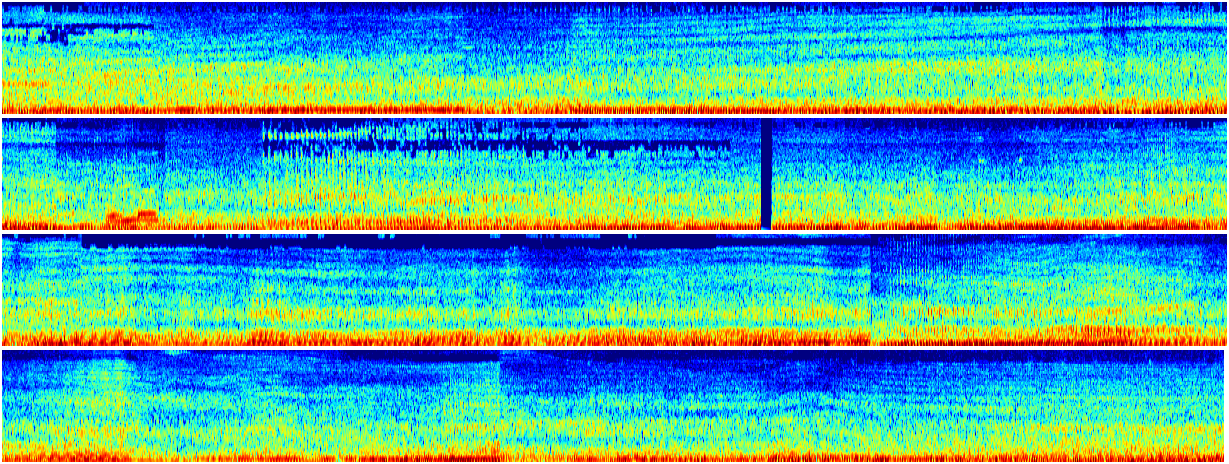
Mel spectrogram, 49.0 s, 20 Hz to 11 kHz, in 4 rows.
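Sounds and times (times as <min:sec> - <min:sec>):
diesel engine running: 0:00.0 - 0:48.9.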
